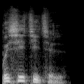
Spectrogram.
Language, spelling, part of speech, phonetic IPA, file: Russian, посетитель, noun, [pəsʲɪˈtʲitʲɪlʲ], Ru-посетитель.ogg
- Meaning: visitor, caller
